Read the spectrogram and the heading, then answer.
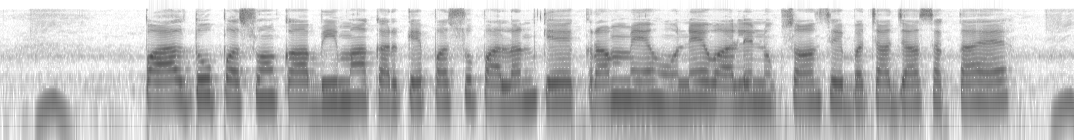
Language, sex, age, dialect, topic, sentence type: Hindi, female, 31-35, Garhwali, banking, statement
